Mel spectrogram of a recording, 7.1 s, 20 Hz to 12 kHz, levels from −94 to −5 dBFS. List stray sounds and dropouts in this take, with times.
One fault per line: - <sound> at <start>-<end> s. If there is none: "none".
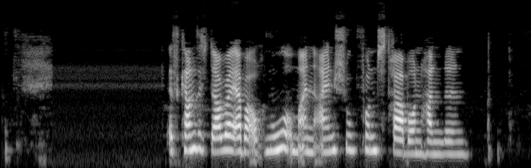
none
